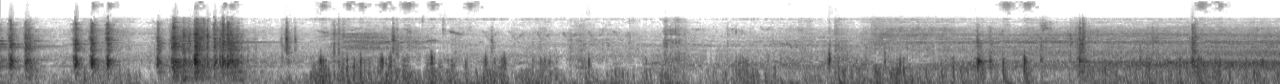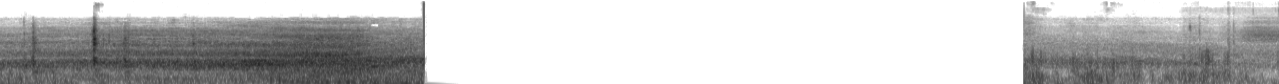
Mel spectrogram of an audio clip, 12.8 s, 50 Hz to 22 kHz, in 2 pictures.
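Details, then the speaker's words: 1965 Lambretta Series 3 Li 125 scooter on a long road trip, fast cruising: a sudden "dunk", then heavy, uneven clattering knocks at about three a second, like the conrod slapping in the barrel with no piston, then the engine dies. Terminal internal failure, cause unconfirmed. "It just went dunk and there's nothing. And it actually it sounds like there's no [ __ ] piston in there. Just sounds like the conrod is slapping away inside the barrel."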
